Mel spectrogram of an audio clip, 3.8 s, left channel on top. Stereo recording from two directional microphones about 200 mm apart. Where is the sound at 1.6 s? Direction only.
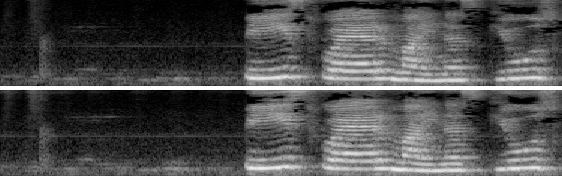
Centre (ahead or behind).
